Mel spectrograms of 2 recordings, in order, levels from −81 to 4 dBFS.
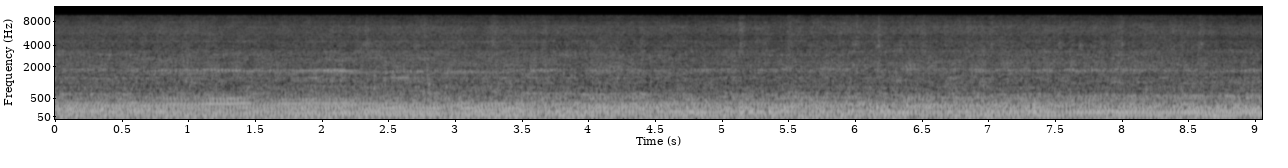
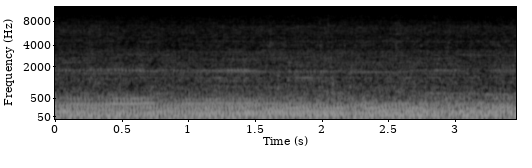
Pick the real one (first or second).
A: second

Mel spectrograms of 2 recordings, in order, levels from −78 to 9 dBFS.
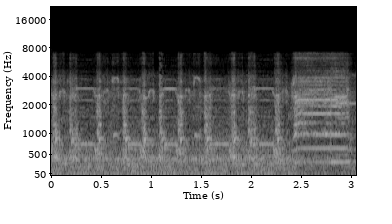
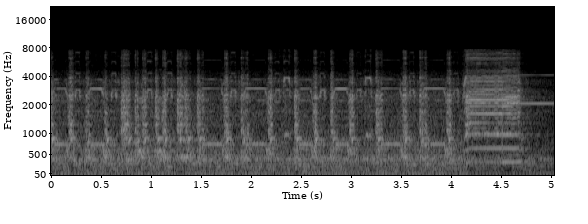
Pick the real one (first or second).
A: second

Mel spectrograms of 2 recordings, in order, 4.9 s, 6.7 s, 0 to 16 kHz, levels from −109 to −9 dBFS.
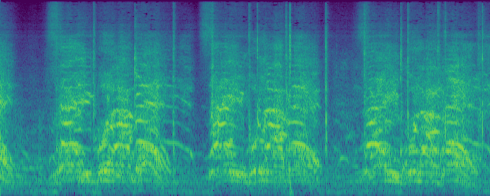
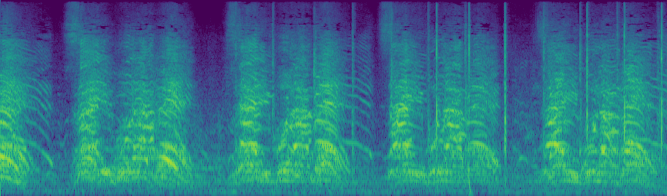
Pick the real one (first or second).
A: second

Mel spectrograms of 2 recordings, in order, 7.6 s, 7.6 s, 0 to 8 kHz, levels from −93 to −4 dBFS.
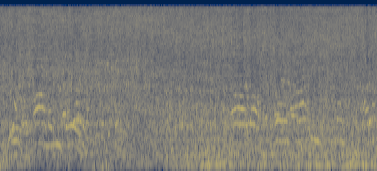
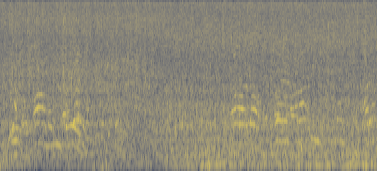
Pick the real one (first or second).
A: second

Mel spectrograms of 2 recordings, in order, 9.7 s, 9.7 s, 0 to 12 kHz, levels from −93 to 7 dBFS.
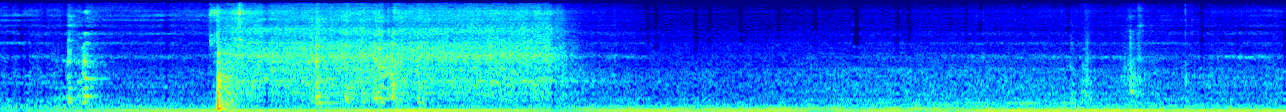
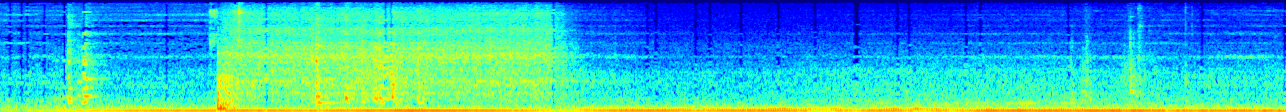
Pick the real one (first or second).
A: second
